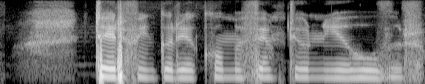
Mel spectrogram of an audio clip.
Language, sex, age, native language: Icelandic, male, 11, Icelandic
